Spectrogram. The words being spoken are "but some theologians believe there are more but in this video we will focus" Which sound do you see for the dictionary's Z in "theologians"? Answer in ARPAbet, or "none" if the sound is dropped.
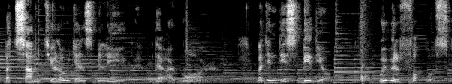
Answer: S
